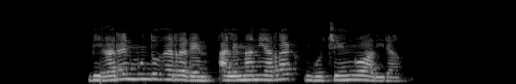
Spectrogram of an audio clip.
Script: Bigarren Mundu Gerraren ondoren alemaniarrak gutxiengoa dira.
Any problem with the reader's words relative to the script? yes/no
yes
